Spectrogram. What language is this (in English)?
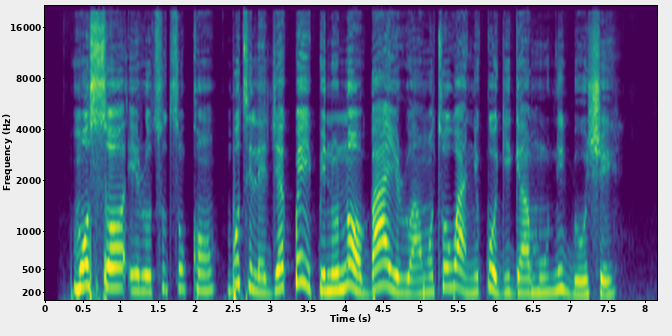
Yoruba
